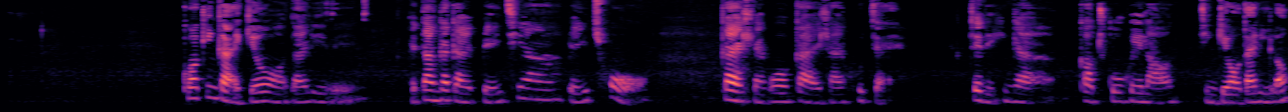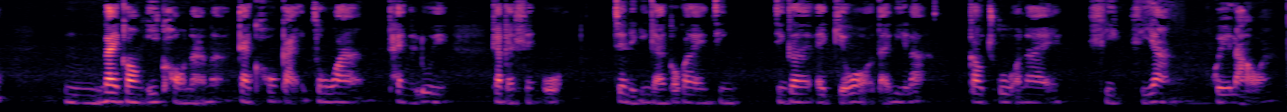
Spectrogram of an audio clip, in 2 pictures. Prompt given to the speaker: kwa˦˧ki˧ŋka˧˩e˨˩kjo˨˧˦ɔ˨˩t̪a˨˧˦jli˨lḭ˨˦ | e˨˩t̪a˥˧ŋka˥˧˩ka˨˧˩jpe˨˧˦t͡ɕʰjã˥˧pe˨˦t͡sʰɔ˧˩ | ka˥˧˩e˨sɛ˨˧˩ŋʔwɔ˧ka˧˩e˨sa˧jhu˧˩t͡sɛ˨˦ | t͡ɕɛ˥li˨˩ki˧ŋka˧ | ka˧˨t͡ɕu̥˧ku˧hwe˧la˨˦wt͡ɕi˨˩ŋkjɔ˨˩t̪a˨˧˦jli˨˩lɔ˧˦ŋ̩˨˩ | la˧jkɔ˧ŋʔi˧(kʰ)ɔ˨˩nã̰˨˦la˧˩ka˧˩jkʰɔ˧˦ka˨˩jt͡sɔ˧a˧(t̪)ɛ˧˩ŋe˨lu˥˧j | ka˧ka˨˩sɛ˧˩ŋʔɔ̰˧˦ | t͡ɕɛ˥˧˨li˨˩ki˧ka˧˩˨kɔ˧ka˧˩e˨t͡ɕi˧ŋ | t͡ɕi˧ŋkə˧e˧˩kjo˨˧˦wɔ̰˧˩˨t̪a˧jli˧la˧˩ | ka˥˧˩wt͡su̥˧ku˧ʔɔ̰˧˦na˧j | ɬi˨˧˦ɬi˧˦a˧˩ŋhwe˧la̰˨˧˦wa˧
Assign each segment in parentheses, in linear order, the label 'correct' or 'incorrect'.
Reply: correct, incorrect

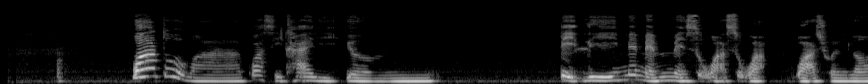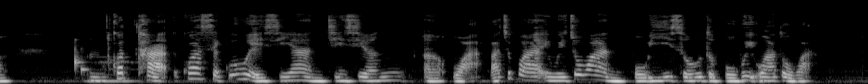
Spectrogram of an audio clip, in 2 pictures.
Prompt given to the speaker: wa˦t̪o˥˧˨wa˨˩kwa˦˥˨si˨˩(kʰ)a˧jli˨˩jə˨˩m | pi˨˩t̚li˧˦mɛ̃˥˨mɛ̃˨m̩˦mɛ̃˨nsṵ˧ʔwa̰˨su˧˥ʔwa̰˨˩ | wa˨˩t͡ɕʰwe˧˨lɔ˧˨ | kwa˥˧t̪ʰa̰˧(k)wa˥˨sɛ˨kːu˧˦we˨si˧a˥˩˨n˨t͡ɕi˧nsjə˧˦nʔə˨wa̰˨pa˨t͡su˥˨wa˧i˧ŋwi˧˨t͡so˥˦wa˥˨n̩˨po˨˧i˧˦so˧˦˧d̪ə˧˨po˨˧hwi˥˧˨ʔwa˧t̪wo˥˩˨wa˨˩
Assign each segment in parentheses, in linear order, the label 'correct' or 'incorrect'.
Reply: correct, correct

